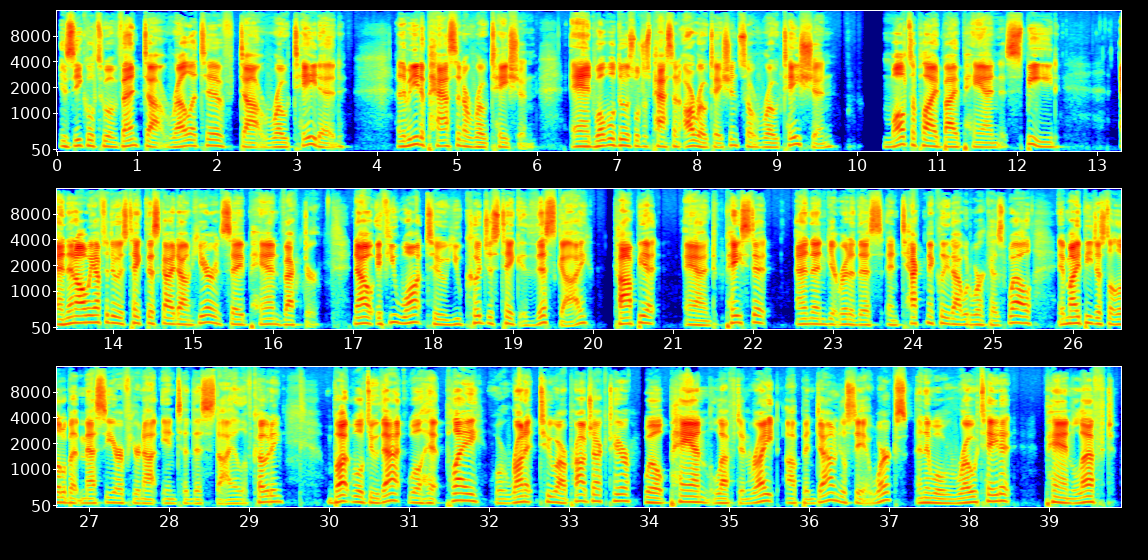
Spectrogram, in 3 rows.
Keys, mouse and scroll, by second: 0.0-3.8 typing, 8.5-12.2 typing, 14.5 click, 14.9-15.9 typing, 16.2 Tab, 20.1 ctrl+c, 21.5 click, 21.5 ctrl+v, 22.6 click, 23.0 BackSpace, 24.3 click, 24.9 ctrl+s, 30.9 click, 31.5 click.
